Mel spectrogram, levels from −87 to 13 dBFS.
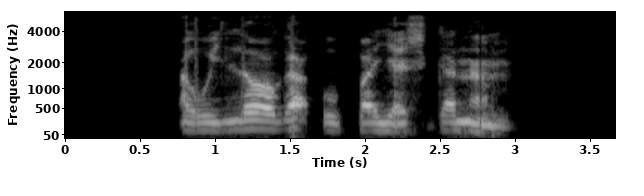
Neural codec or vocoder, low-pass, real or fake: codec, 16 kHz, 8 kbps, FreqCodec, larger model; 5.4 kHz; fake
